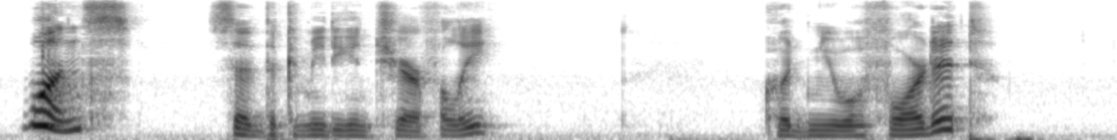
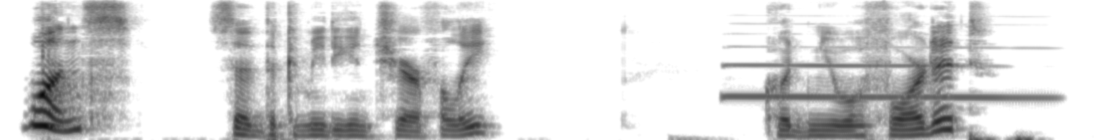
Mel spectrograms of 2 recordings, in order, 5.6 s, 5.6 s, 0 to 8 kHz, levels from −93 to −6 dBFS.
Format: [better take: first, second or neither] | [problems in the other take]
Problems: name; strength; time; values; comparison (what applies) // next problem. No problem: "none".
first | noise reduction (classical method Wiener filter)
